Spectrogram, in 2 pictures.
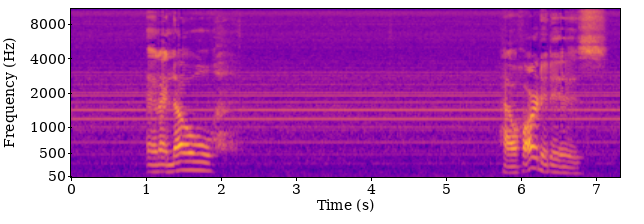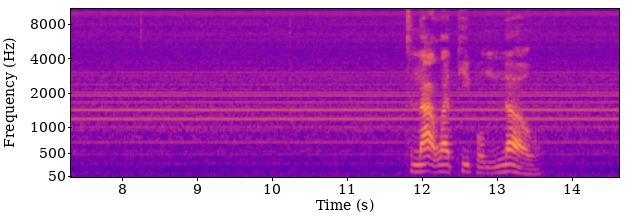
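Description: A young man speaks in short bursts close by.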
